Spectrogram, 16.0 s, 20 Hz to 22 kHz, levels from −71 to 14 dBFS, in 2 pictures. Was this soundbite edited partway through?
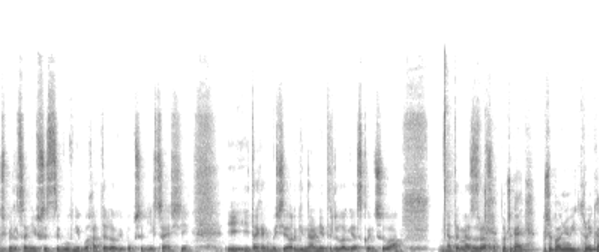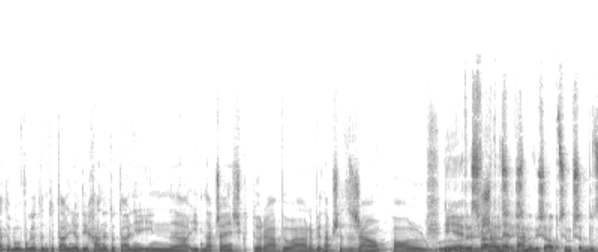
no; 0 cuts

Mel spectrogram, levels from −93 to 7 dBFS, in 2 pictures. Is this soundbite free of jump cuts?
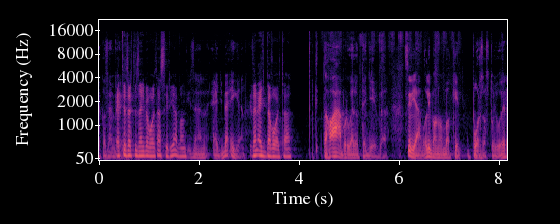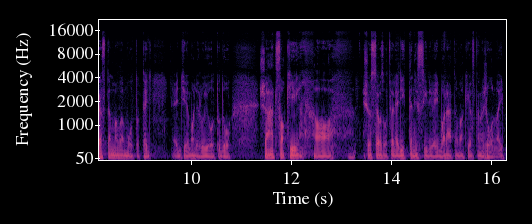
no; 1 cut; at 13.3 s

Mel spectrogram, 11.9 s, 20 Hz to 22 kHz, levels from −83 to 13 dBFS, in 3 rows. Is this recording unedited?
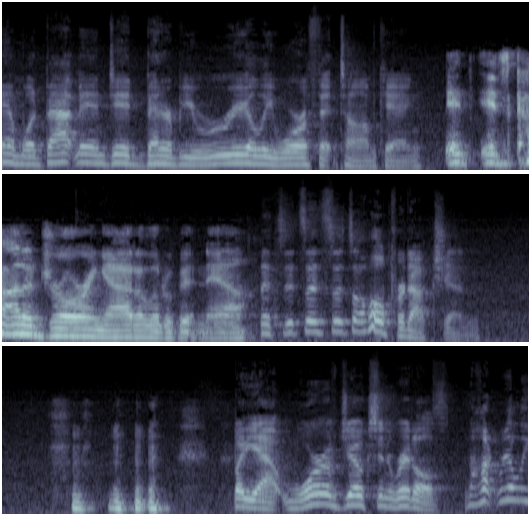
no; 2 cuts; at 3.2 s, 5.9 s

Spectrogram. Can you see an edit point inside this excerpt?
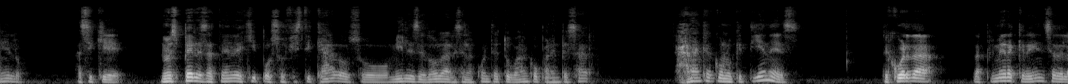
yes; 1 cut; at 1.5 s

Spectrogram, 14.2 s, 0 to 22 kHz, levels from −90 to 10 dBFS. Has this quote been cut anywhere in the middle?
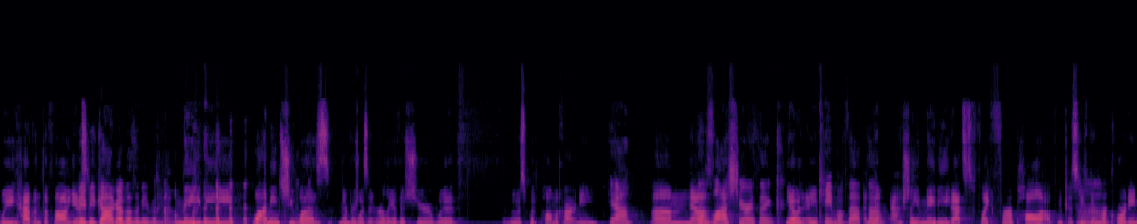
yes; 3 cuts; at 4.5 s, 10.2 s, 11.9 s

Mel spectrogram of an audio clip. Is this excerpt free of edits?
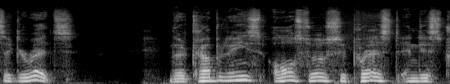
no; 1 cut; at 1.6 s

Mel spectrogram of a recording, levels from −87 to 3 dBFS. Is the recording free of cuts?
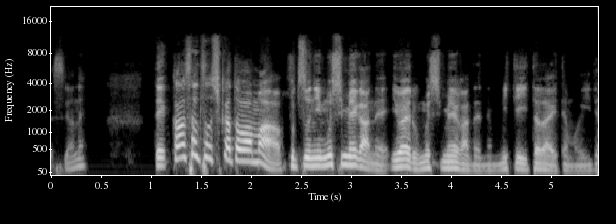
no; 1 cut; at 0.9 s

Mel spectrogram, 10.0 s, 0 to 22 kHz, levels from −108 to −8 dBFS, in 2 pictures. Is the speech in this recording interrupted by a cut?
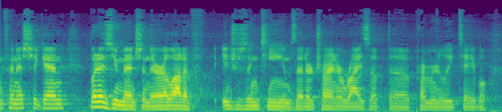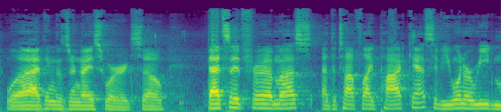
yes; 1 cut; at 5.0 s

